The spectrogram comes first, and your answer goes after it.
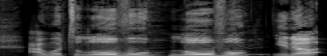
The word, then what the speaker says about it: Louisville: I went to Louisville. You know, I think it's so amazing that's how you say it because I would say Louisville. But I love how they say Louisville.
